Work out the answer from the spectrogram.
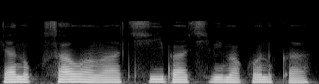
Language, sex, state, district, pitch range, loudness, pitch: Garo, male, Meghalaya, South Garo Hills, 105-115 Hz, -16 LUFS, 110 Hz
